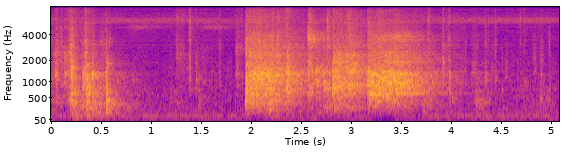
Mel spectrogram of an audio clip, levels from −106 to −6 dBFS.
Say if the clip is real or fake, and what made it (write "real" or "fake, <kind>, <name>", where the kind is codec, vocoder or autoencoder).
fake, autoencoder, DAC-VAE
